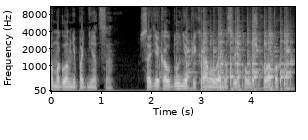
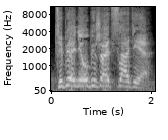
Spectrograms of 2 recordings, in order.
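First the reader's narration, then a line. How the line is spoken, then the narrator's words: Hoarse, failed shout. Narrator (Russian): Пытался закричать я, но голос мой охрип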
